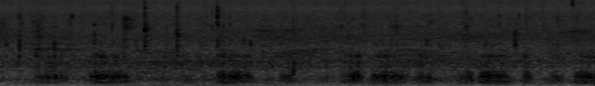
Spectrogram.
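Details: Purring from Amelie, a foster cat past twenty years of age, as she eats. Deep, pulsing rumble that rises and falls roughly every half second. Faint chewing and mouth clicks sit on top.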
